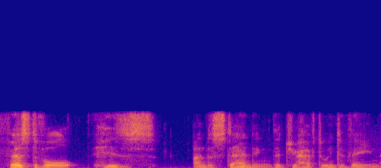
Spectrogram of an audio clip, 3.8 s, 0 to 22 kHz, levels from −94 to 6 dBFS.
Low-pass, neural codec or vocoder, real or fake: 7.2 kHz; none; real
